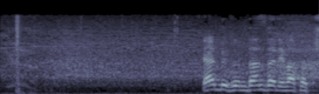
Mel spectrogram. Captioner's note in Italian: Applauso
